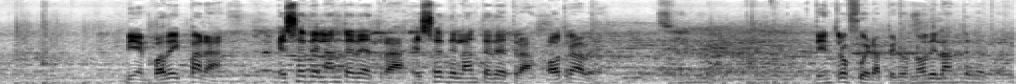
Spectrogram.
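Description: A young man speaks with animation in a large echoing hall.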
